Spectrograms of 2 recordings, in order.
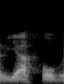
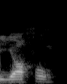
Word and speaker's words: Yaffle: It's spelt like waffle, but with a Y at the start. But I feel like it would be pronounced yaffle as opposed to yoffle.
